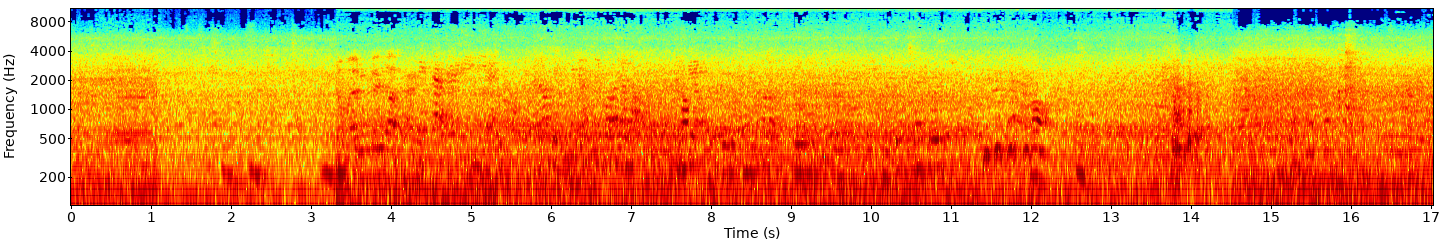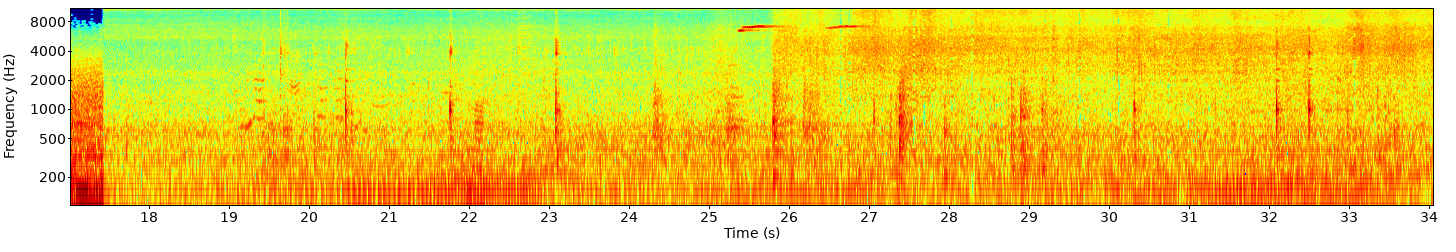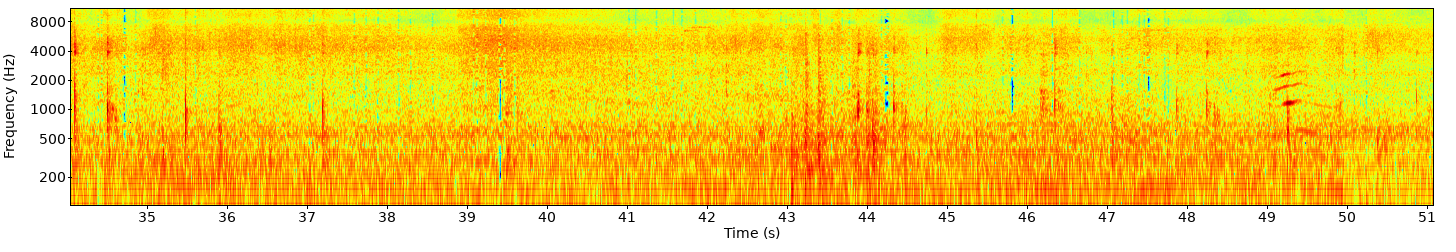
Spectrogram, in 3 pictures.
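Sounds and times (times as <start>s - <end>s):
meat sizzling in hot oil: 17.4s - 51.0s.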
